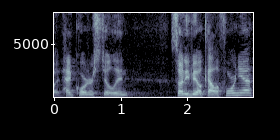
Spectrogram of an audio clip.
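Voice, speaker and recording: Loud and high-pitched, a man talks with lively intonation. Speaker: general manager presenting at trade event. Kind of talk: presentation to live audience. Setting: event room with audience.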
